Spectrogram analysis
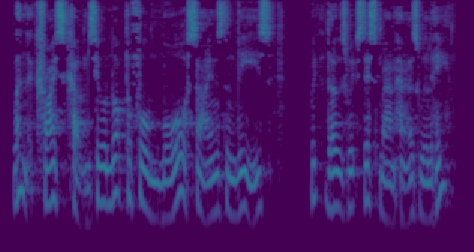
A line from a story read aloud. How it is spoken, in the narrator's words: the crowd muttering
